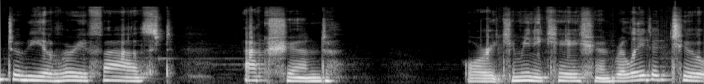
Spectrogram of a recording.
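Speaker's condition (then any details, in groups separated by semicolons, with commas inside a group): No condition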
